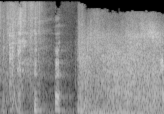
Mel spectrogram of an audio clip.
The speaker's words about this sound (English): The unnecessary explosion.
